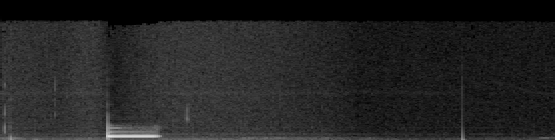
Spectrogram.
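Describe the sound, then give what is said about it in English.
A single phone button press during a trivia quiz game: a sharp click with a short, bright electronic tone lasting a quarter second, then a lone soft click a couple of seconds later. No one speaks. “Phone. Button.”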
